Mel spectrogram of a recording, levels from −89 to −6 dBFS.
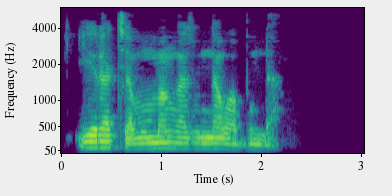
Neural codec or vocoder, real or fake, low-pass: none; real; 5.4 kHz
